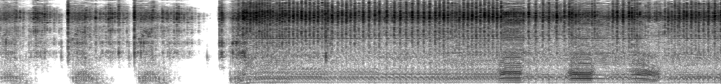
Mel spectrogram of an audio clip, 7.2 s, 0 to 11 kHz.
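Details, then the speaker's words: Husqvarna 322R brush cutter, unused for a while, with fresh fuel possibly added on top of old fuel. After priming it starts but runs rough and buzzy, revs sag instead of picking up: bogging, lack of power. Carb rebuild planned. "when he gets it started it just kind of bogs it doesn't have any power"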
